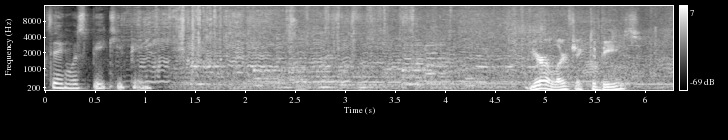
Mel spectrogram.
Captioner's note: bees buzzing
